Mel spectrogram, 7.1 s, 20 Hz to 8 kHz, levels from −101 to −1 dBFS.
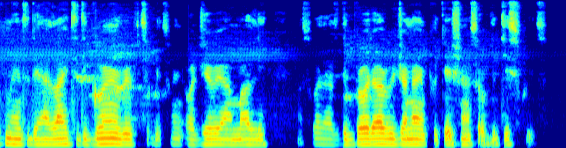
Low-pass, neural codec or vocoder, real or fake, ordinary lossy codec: none; none; real; none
